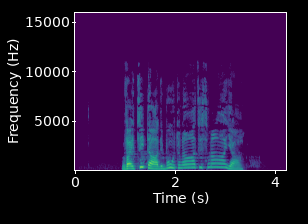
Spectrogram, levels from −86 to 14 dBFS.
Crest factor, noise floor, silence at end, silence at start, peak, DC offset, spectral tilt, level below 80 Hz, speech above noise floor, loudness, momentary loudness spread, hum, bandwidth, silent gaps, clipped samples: 22 dB; -84 dBFS; 0.9 s; 0.95 s; -2 dBFS; under 0.1%; -5.5 dB/octave; -82 dBFS; 63 dB; -22 LUFS; 14 LU; none; 10 kHz; none; under 0.1%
